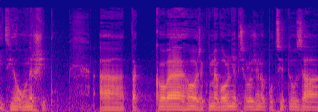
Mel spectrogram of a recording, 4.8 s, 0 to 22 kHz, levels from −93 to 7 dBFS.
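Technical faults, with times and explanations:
No technical faults can be heard anywhere here.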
